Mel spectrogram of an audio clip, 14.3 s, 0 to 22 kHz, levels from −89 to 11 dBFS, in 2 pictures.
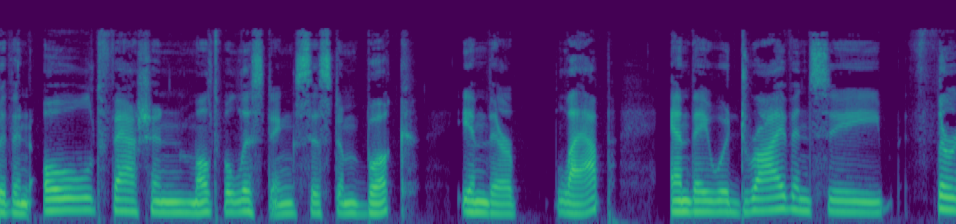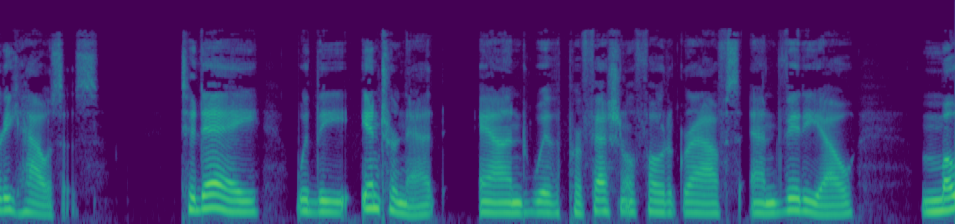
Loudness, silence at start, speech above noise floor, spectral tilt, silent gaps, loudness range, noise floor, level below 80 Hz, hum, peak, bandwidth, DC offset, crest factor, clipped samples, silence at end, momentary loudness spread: -23 LUFS; 0 s; 59 dB; -5.5 dB/octave; none; 2 LU; -81 dBFS; -60 dBFS; none; -6 dBFS; 13.5 kHz; under 0.1%; 18 dB; under 0.1%; 0 s; 10 LU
